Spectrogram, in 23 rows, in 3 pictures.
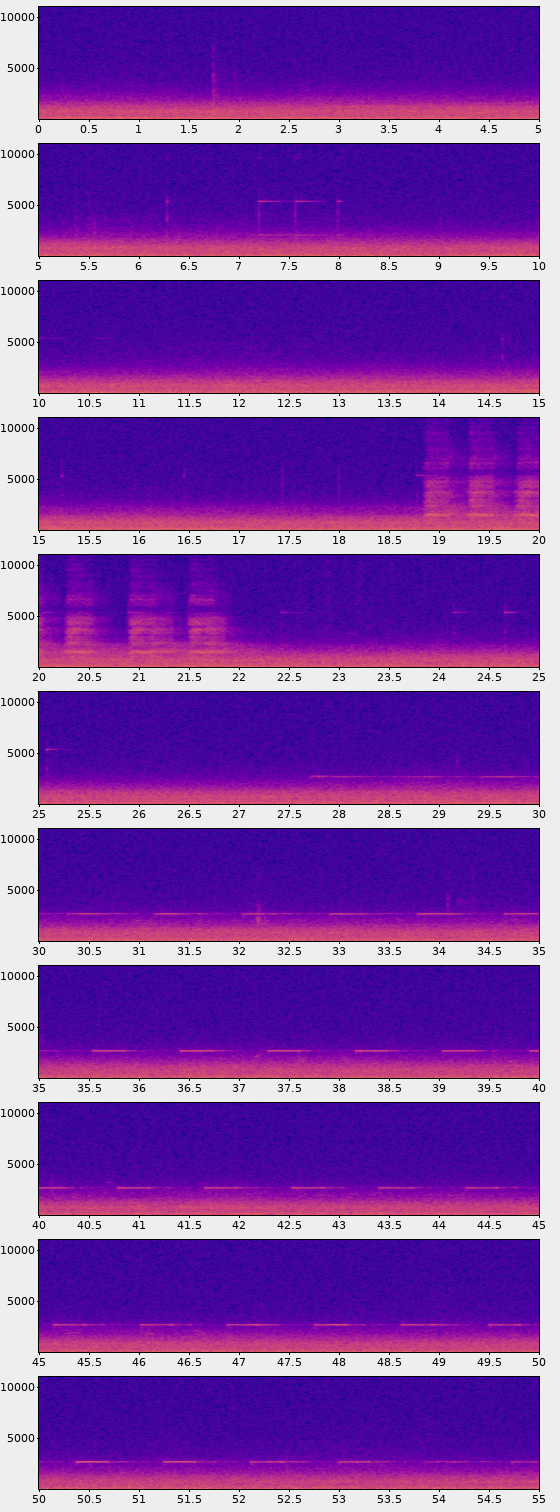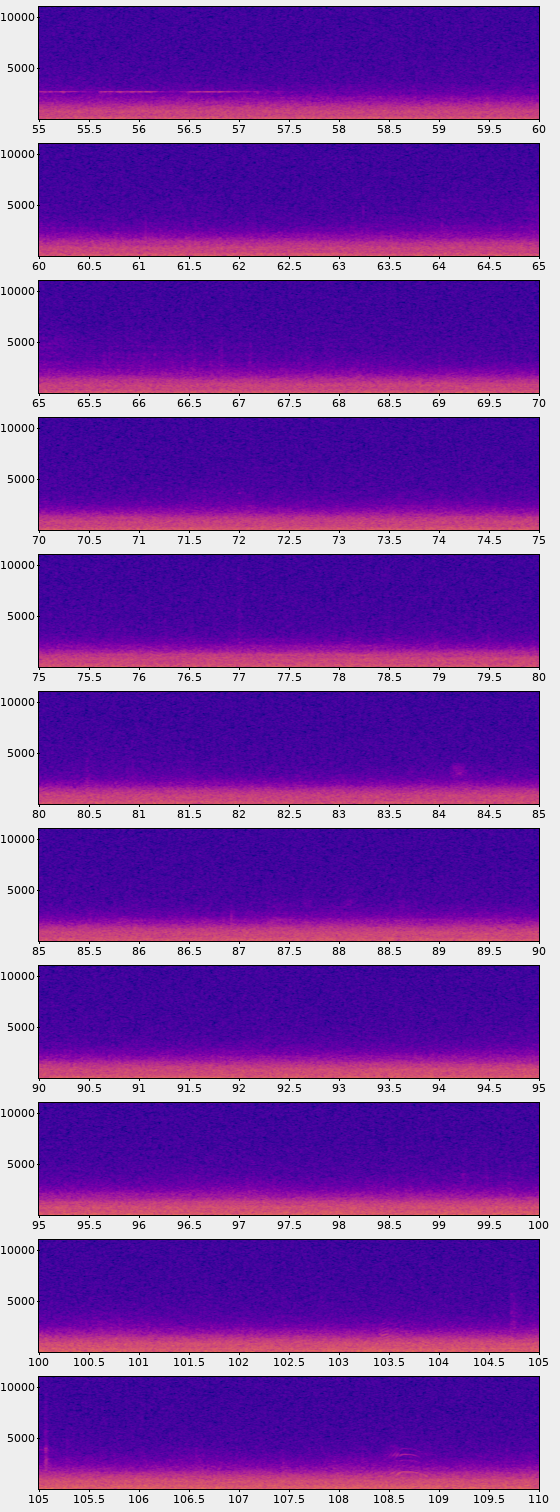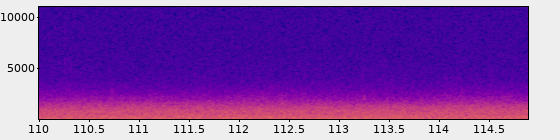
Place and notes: Greenlake, Seattle - Greenlake in Winter
Greenlake, in the center of north Seattle, is very popular with joggers, bicyclists, roller bladers, skate boarders and dog walkers in summertime, but in the dead of winter it's almost perfectly still. Only the stoutest venture out in sub-freezing weather like this. I'm not one of them: I quit recording after 38 minutes.
Major elements:
* Mallards, seagulls, crows and one bald eagle wearing a stocking cap
* A few hearty joggers
* A Park Dept. employee (he had to be there)
* Small planes and larger jets on approach to SeaTac
* The everpresent rumble of Highway 99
